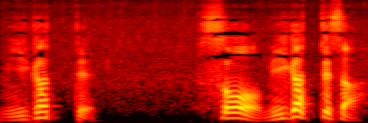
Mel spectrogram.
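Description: A man's voice: mid-range voice, very animated, slow pace, slightly rough, no echo, exaggerated voice. A man playing a corrupt, callous army lieutenant colonel in a radio drama, haughty and commanding. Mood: contemptuous, angry.

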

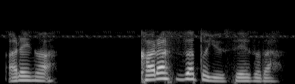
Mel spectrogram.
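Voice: medium pitch, expressive, normal speed, muffled recording, close to an everyday voice. A performer acting a stern yet reflective military instructor in a Japanese audio drama, commanding and formal.

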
